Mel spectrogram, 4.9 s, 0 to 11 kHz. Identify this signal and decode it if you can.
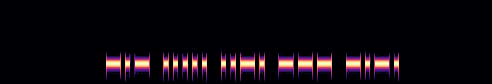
Morse code, heard as a keyed tone, about 25 wpm, 700 Hz. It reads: K5FOC
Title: USA Call Signs - 5 Characters - 3x Character Spacing - 25wpm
